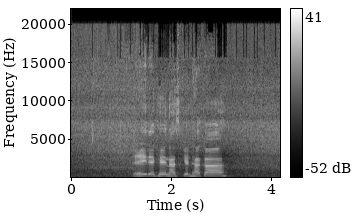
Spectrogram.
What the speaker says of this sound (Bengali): আজকে ঢাকায় দেখেন কি পরিমাণে বৃষ্টি হচ্ছে।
